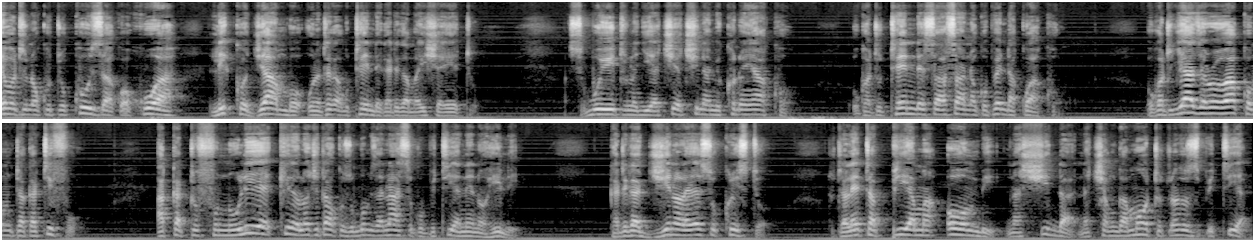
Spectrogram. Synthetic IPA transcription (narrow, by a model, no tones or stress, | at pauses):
hivɔtunakutukuzakwa̰kuwa | likɔʄambɔʔunatakakutɛndɛkatikamaiʃajɛtu̥ | asuɓuhitunaʄiat͡ʃiat͡ʃiniamikʰɔnɔjakʰɔ̰ | ṵkatutʰɛndɛsawasawanakupɛndakwakʰɔ̥ | ṵkatuʄazaɾɔhɔwakɔm̩takatifṵ | akatufunuliɛkilɛunat͡ʃɔtakakuzuŋɡum̩zanasikupitʰianɛnɔɦilḭ | katikaʄinalajɛsukɾistɔ̰ | tu̥talɛtapiamaɔmbḭnaʃiɗa̰nat͡ʃaŋɡamɔtɔtunazɔzipitʰia̰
